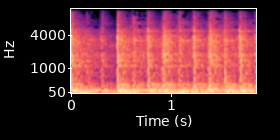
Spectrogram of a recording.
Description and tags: taiko loop created in LMMS
drum-loop, taiko, taiko-loop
